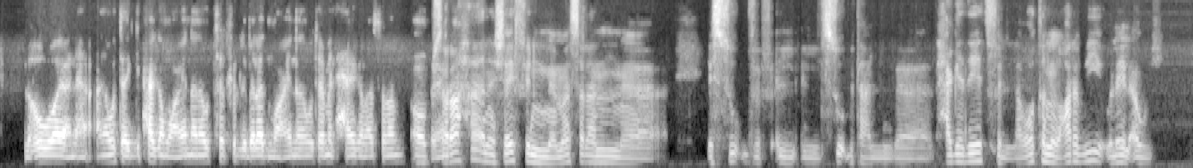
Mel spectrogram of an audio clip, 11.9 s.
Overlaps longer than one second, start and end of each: none

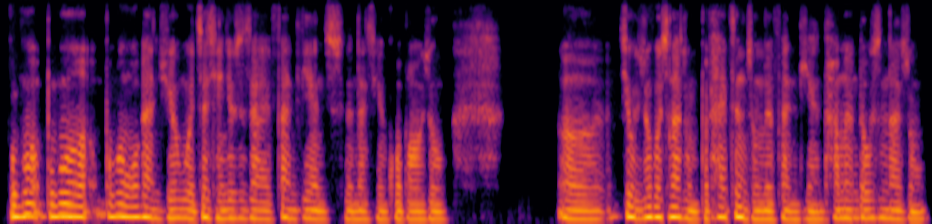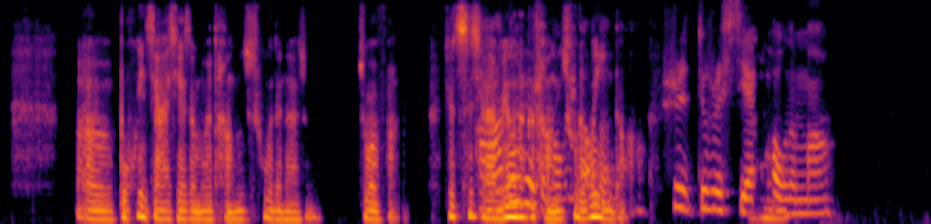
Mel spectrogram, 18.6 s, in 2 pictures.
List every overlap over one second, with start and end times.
14.1-15.6

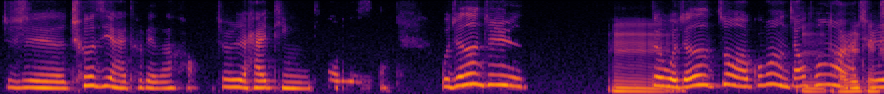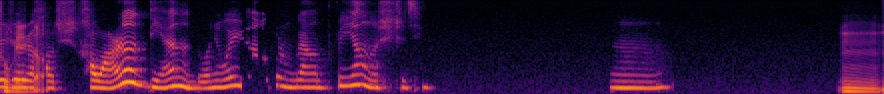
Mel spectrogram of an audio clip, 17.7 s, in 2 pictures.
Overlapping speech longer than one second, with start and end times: 8.0-9.3

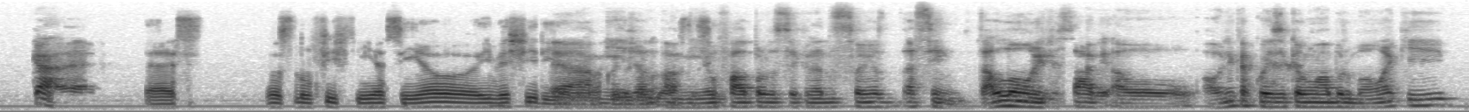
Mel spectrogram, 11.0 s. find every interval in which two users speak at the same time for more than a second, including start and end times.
4.1-5.5

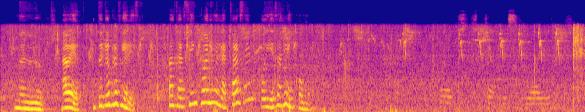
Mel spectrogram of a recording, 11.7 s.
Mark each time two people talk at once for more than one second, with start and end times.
none

